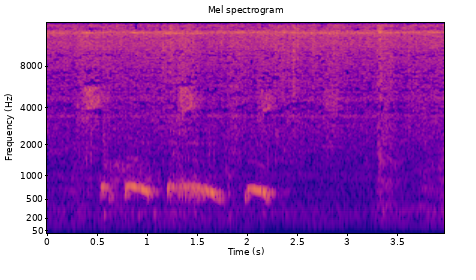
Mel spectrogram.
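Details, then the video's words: Local zebra dove singing as a lure for trapping wild birds: three soft cooing phrases, each a short note then a warbling coo that slides downward, over a steady background hiss. "perkutut lokal gacor pancingan ampuh suara keras kecil cocok untuk pikat lawan"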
